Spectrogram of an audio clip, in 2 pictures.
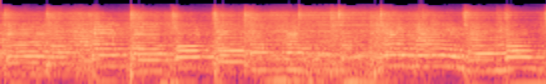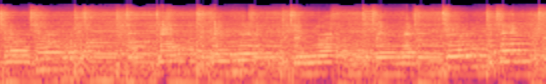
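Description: Traditional New Orleans jazz band playing live: trumpet, trombone and clarinet over string bass, banjo and drums, the bass stepping along under a steady beat. Partway through, the trumpet and clarinet drop out and the trombone carries on.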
